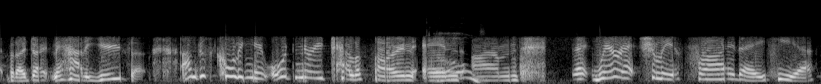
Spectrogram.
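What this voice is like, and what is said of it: Speaks with an accent. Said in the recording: “We love your accent, darling.”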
